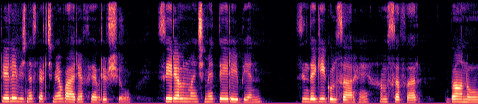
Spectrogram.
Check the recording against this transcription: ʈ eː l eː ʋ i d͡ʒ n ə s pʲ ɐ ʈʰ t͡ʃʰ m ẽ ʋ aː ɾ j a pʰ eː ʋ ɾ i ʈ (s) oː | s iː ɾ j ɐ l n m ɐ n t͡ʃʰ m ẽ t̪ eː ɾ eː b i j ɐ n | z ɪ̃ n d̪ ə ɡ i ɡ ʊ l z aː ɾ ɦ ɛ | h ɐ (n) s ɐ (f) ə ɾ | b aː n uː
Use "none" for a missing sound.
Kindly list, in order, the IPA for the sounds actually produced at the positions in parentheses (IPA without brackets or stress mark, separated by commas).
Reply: ʃ, m, f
